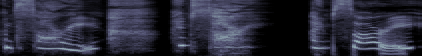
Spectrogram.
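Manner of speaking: high, pleading repeated apology; tearful pleading. Acted. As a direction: beg forgiveness, voice lifted and strained.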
